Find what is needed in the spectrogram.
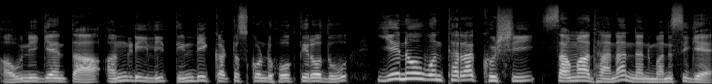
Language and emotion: Kannada, happy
